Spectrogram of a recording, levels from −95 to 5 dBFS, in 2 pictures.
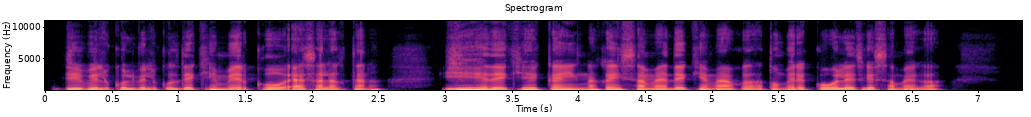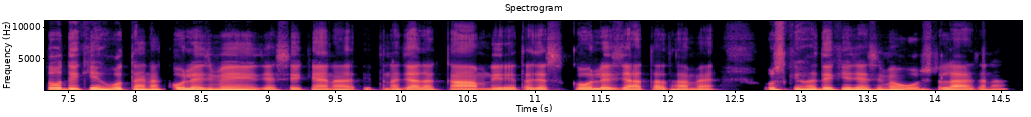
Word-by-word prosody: जी 105 0 +2
बिल्कुल, 95 -1 -1
बिल्कुल। 90 +2 -3
देखिए 110 +6 -1
मेरे 110 -3 -1
को 125 -2 +1
ऐसा 95 +4 -2
लगता 105 -1 -3
है 105 - -7
ना 130 +1 -5 0.5
ये 135 +6 +6
देखिए 120 +4 +2
कहीं 120 -1 +1
न 125 +1 0
कहीं 120 -1 +1
समय 115 -2 -1
देखिए 105 +4 0
मैं 110 -2 -1
आप 105 - -3
बताता 100 +2 -4
हूँ 115 - -7
मेरे 120 -2 0
कॉलेज 100 -4 +1
के 100 - +1
समय 85 -1 -4
का। 85 - -5 0.6
तो 200 0 +4
देखिए 160 +1 +2
होता 140 -2 +3
है 140 - +4
ना 145 - +2
कॉलेज 135 0 +3
में 135 -2 +2
जैसे 115 +1 -4
क्या 120 0 -4
है 115 - -1
ना 120 0 -1
इतना 120 -1 -5
ज़्यादा 110 +1 0
काम 100 0 +2
नहीं 95 -2 -2
रहता। 90 0 -2
जैसे 100 0 -3
कॉलेज 95 +2 +1
जाता 90 -1 0
था 90 - -2
मैं 90 0 -4 0.4
उसके 130 +3 +1
बाद 140 -1 +4
देखिए 130 +1 +2
जैसे 130 0 +2
मैं 130 0 +1
हॉस्टल 120 +3 -1
आया 115 -1 +2
था 125 +2 -7
ना 160 +5 -9
115 Hz, 230 wpm, -22 LUFS, 100-130 Hz, 0.6 s, ये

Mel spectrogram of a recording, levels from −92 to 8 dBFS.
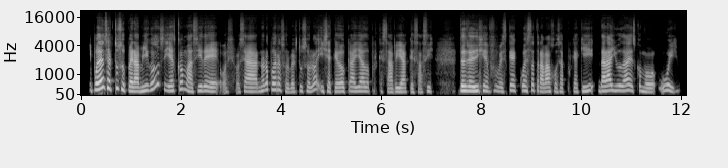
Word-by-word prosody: Y 240 - -10
pueden 305 - +10
ser 355 -3 +3
tus 355 -1 -1
superamigos, 245 - +2
y 240 -4 -1
es 230 0 0
como 300 -2 -3
así 205 +3 -1
de, 205 -4 +1
o - - -11
s 180 - -16
o 185 - -11
sea, 195 +1 +1
¿no 215 +4 -4
lo 290 - -1
puedes 280 -1 -1
resolver 185 -8 -6
tú 225 +3 -8
solo?, 210 +6 -4
y 210 - -7
se 195 -3 -4
quedó 195 0 -1
callado 205 0 -2
porque 185 - -21
sabía 185 +1 -2
que 180 -1 -9
es 165 - -13
así. 185 +3 -9 0.4
Entonces, 230 -1 +5
le 220 -1 +6
dije, 225 0 +2
fu, 210 +1 -11
es 190 -2 -8
que 245 -3 -1
cuesta 235 +1 -4
trabajo, 200 -2 -2
o - - -9
sea, 185 0 -8
porque 185 +1 -13
aquí 210 +6 -4
dar 220 +1 +2
ayuda 240 +1 +1
es 225 - -7
como, 180 -6 -4
uy, 235 - -5
215 Hz, 230 wpm, -22 LUFS, 195-240 Hz, 0.4 s, pueden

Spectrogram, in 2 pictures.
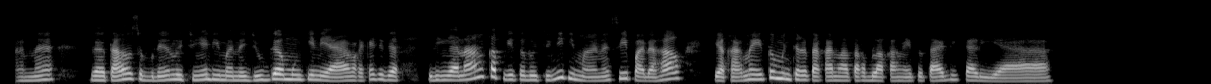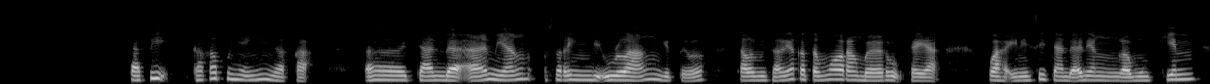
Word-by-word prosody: Karena 185 +5 -3 0.4
enggak 195 -1 +4
tahu 215 +5 +6
sebenarnya 200 -4 -1
lucunya 220 0 -1
dimana 200 -4 +1
juga 210 +5 +5
mungkin 225 -2 +1
ya, 175 -1 +3
mereka 190 +4 -4
juga 200 -5 0 0.2
jadi 195 +2 -2
enggak 200 -1 +4
nangkep 345 +7 +4 0.2
gitu 210 - -3
lucunya 205 +7 0
dimana 185 - -2
sih 270 +6 -2
padahal 225 +5 0 0.3
ya 185 - +5
karena 175 +5 0
itu 310 - +1
menceritakan 210 -8 +2
latar 180 0 -1
belakangnya 170 -2 -2
itu 180 - -5
tadi 180 +5 -1
kali 175 -5 -1
ya. 155 +2 -2 2.9
Tapi 205 +8 +2 0.2
Kakak, 270 +7 -3
punya 235 -4 0
ini 225 +1 -2
enggak 175 -2 -4
Kak, 165 -1 -5 0.6
eee, 205 0 +2
candaan 195 0 +3
yang 205 +2 0 0.3
sering 210 0 -1
diulang 200 +3 +3
gitu 175 0 -5 0.4
kalau 185 0 +2
misalnya 190 +3 -1
ketemu 210 -2 0
orang 205 -2 +1
baru 180 +1 0
kayak, 170 -1 -1 0.5
wah 190 -3 +2
ini 180 +3 -2
sih 235 - -2
candaan 185 -3 +1
yang 195 -1 -2 0.2
nggak 165 -1 +4
mungkin 220 +7 -2
195 Hz, 135 wpm, -23 LUFS, 180-220 Hz, 2.9 s, tahu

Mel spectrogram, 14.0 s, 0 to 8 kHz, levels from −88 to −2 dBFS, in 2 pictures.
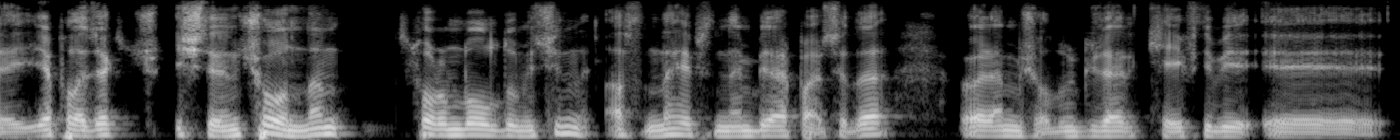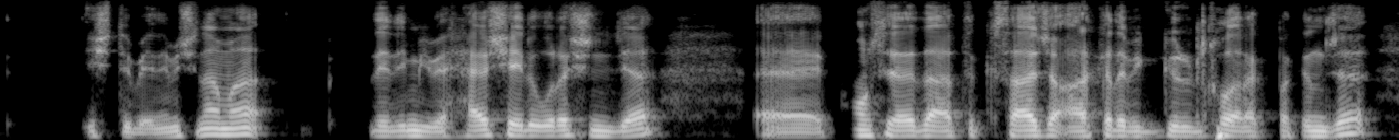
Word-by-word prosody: yapılacak 115 +1 +2
çü - - -9
işlerin 115 -4 +3
çoğundan 135 +1 +3 0.2
sorumlu 120 -3 +2
olduğum 110 -3 +2
için 135 +7 -2
aslında 120 -1 -2
hepsinden 105 -5 -1
birer 105 -1 +1
parça - - -4
da 130 +1 +1 0.3
öğrenmiş 105 -1 +1
oldum. 95 +4 -3
Güzel 100 -1 0
keyifli 95 0 -5
bir, 95 -2 -1
eee, 80 -5 -4 0.5
işti 90 - -5
benim 85 +3 -3
için 110 +5 -3
ama 130 +1 +2 0.5
dediğim 105 +1 +1
gibi 95 -1 0
her 105 +3 +1
şeyle 110 -1 +3
uğraşınca, 105 -1 +1 0.5
eee, 85 0 -2
konsere 110 -1 +2
de - - +6
artık 100 -1 -2
sadece 110 +1 +5
arkada 105 +1 +1
bir 95 - -1
gürültü 95 +1 -1
olarak 100 -1 0
bakınca, 110 +9 0
105 Hz, 160 wpm, -23 LUFS, 95-115 Hz, 0.5 s, de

